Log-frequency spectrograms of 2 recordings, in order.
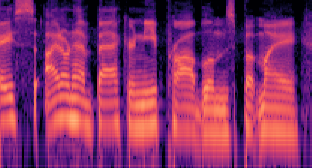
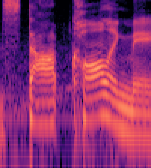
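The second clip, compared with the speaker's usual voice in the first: slow, firm; much slower than usual. Retold or imitated. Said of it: "'cause I said".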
